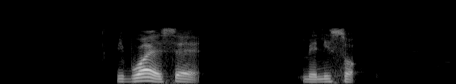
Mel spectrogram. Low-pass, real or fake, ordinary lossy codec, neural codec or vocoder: 5.4 kHz; real; Opus, 64 kbps; none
